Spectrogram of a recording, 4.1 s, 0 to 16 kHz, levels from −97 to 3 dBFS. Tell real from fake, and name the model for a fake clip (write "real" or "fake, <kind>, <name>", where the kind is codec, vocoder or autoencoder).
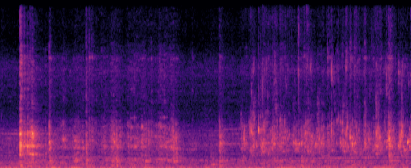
real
